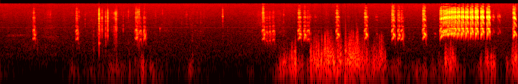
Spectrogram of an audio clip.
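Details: A male white-tailed ptarmigan displaying with flutter flight near a ridgetop near Sunrise, Mt. Rainier National Park, gives a harsh, rapid cackle of grating notes after scattered clicks and low rushing of wind or wingbeats.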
